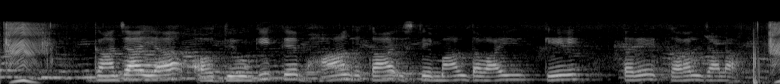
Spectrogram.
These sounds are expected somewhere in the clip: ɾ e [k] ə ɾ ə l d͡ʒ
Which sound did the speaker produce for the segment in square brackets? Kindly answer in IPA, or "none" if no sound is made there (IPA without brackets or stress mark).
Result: k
